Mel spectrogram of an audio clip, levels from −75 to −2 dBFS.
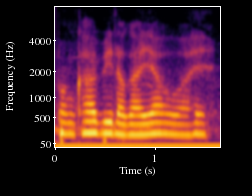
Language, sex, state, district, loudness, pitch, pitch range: Hindi, female, Arunachal Pradesh, Papum Pare, -13 LUFS, 190 Hz, 185-205 Hz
